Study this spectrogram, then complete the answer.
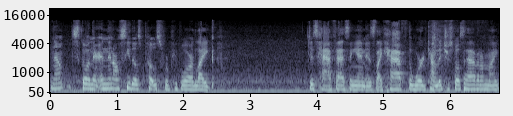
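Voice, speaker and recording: A woman talks at a very fast pace at a medium pitch, with very wide pitch swings and vocal fry. Her loudness stays very even. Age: 20s. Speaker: podcast co-host, film student. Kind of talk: casual chat.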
